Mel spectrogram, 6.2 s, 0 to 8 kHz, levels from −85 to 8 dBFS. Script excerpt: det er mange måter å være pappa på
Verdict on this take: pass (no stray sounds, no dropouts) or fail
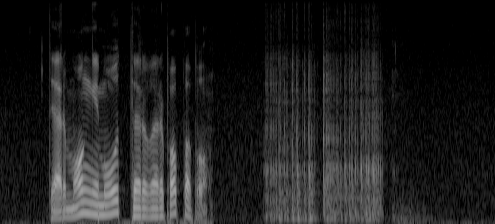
fail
